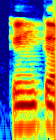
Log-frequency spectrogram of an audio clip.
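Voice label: "kengkang", Malay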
